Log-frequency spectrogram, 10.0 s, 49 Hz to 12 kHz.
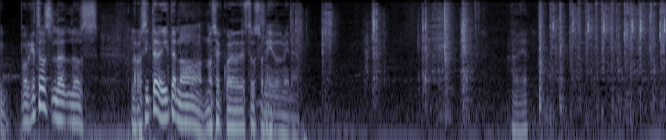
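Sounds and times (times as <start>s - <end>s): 
speech: 0.0s - 4.6s
typewriter keys clacking: 8.1s - 9.9s.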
